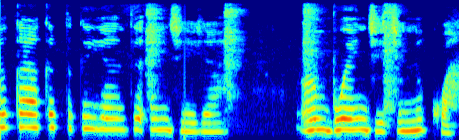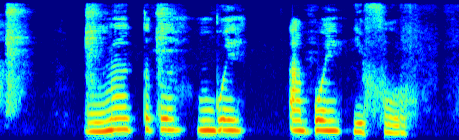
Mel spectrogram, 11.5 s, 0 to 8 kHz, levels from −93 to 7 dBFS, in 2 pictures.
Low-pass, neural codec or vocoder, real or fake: 7.2 kHz; vocoder, 24 kHz, 100 mel bands, Vocos; fake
